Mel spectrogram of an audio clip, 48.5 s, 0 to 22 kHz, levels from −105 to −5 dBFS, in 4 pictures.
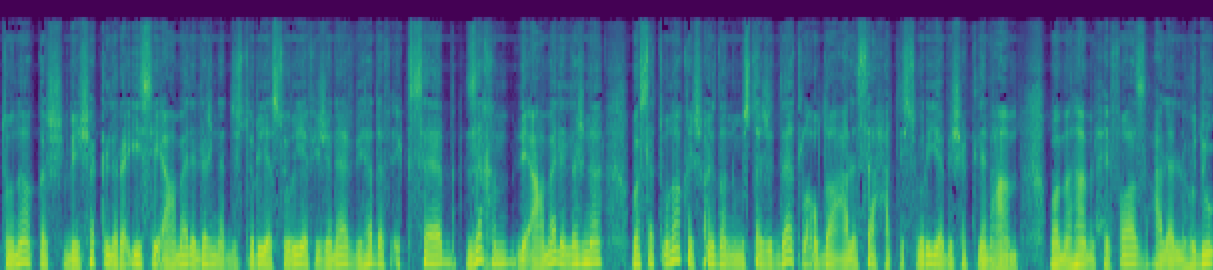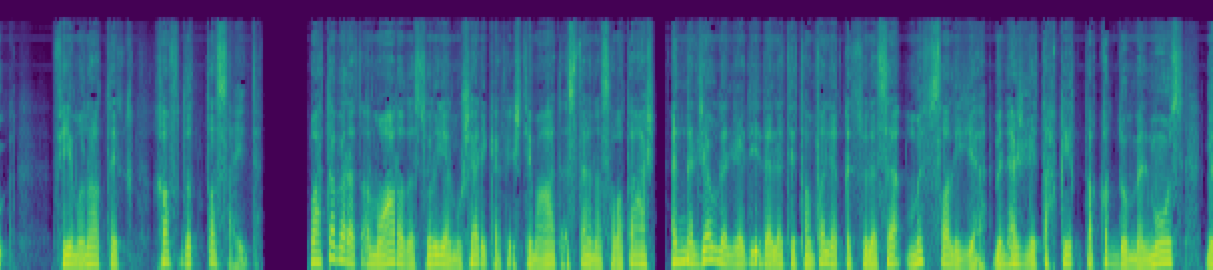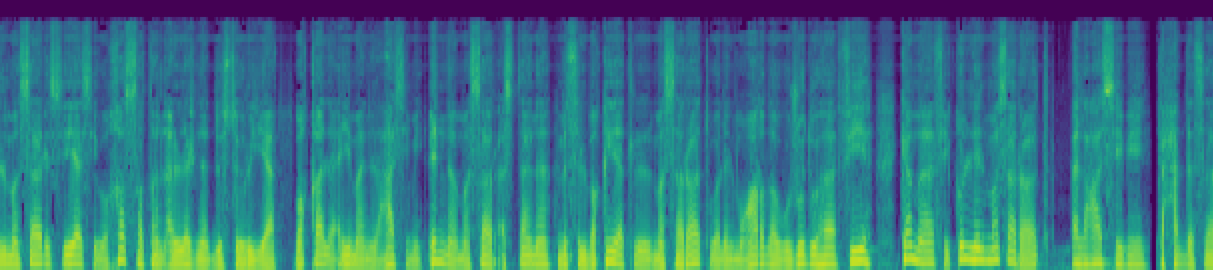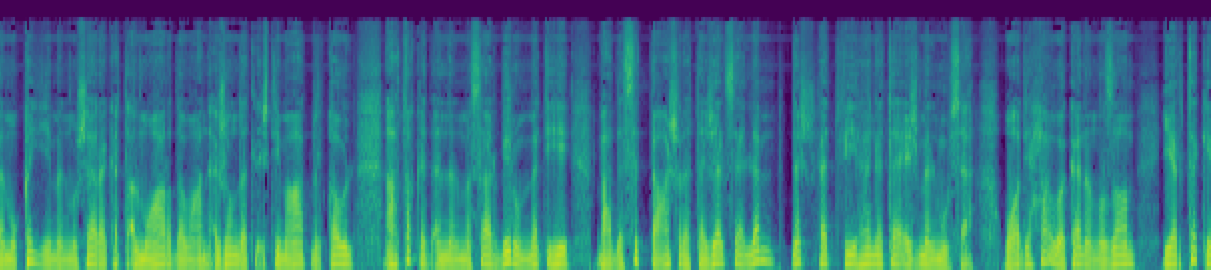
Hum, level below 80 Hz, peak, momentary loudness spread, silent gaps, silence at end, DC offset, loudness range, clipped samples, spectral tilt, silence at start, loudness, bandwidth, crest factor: none; -40 dBFS; -2 dBFS; 5 LU; 14.76-15.19 s, 18.68-18.77 s, 35.77-35.81 s; 0 s; under 0.1%; 2 LU; under 0.1%; -6.5 dB/octave; 0 s; -20 LUFS; 16 kHz; 16 dB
